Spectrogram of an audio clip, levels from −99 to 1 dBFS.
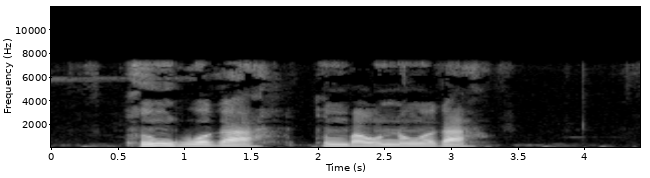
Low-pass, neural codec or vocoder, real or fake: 7.2 kHz; none; real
